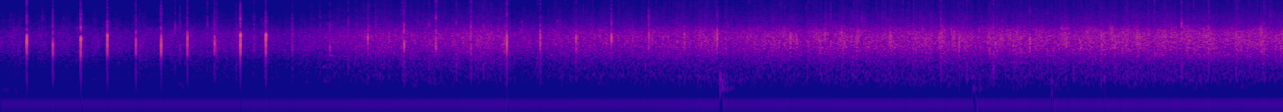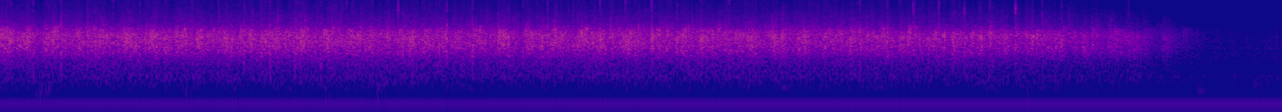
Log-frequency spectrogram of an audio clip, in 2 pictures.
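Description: Applause: for the first few seconds one person's sharp, close claps at about three a second, joined by the audience's clapping that builds up into long, steady applause and then stops abruptly near the end.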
